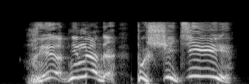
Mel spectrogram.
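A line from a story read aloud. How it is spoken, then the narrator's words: Desperate shout. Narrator (Russian): прокричал пузатый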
